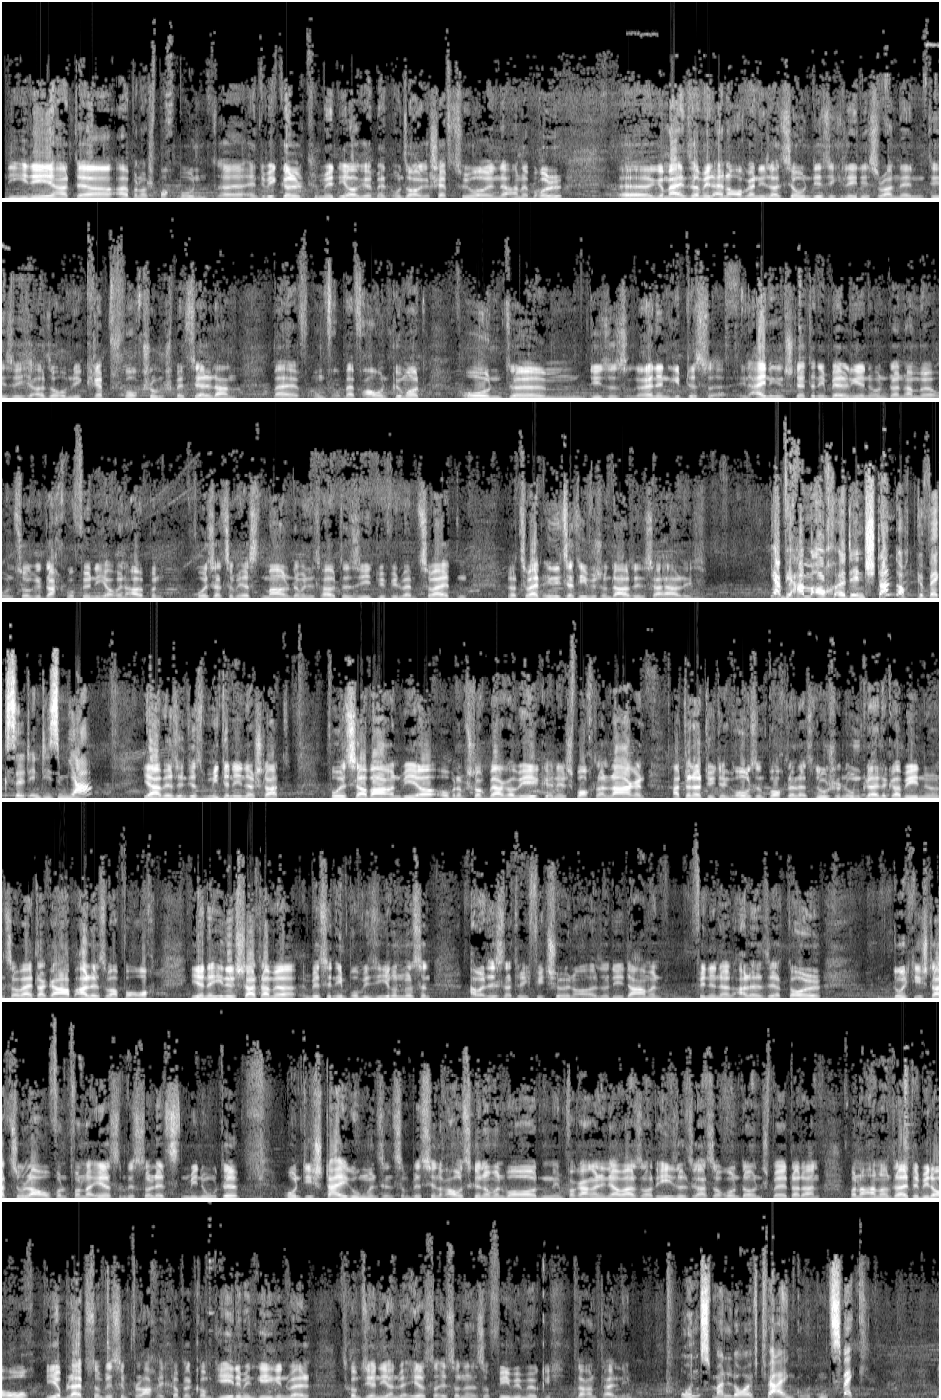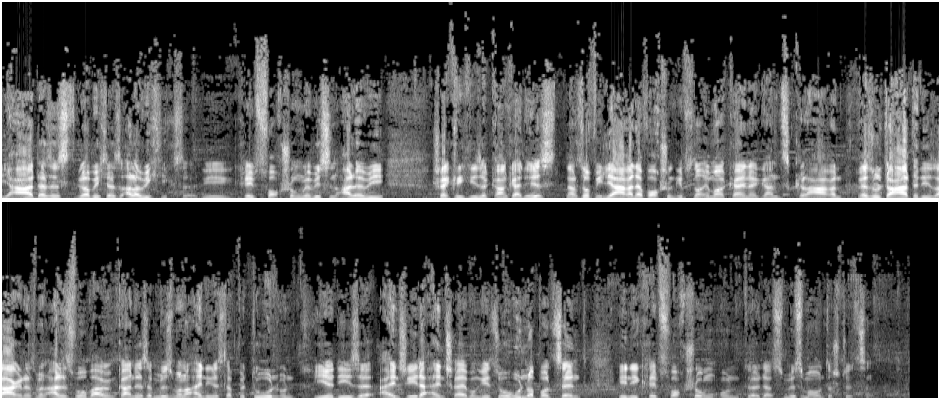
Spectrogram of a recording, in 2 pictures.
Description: Unter dem Motto BeActive ging gestern die Europäische Woche des Sports an den Start. Auftaktveranstaltung war der Ladies Run in Eupens Innenstatdt.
